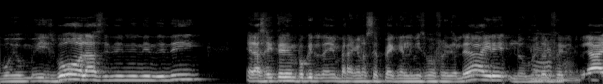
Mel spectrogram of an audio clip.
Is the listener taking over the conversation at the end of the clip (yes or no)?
no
